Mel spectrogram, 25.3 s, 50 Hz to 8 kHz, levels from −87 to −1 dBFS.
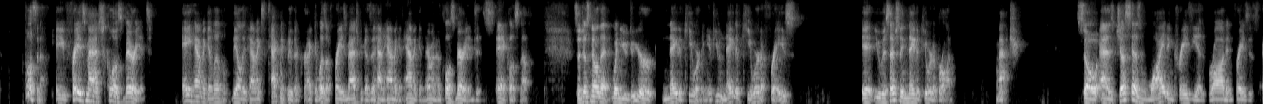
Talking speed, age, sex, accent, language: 175 wpm, 30-49, male, American, English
